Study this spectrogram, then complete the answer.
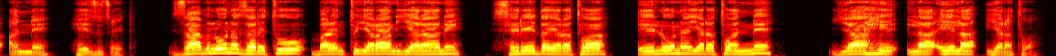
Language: Dawro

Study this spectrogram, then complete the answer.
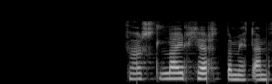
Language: Icelandic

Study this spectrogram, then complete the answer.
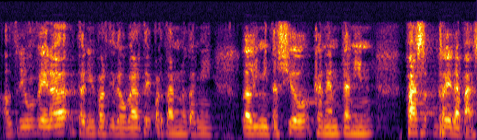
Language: Catalan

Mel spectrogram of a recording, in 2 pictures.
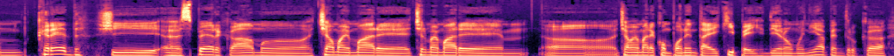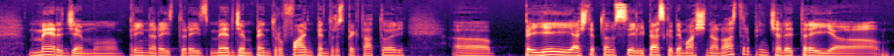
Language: Romanian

